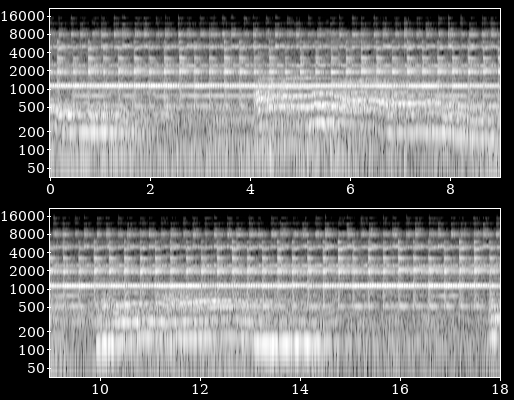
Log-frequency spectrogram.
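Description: Temple bells rung rapidly and without pause through an aarti. Voices sing long, slow notes of the hymn underneath.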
